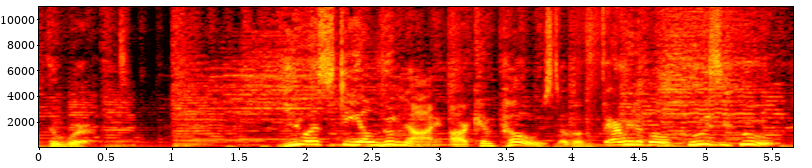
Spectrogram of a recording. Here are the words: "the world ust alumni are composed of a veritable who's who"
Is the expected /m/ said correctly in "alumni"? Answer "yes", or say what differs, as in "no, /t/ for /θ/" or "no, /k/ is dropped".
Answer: no, /m/ is dropped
